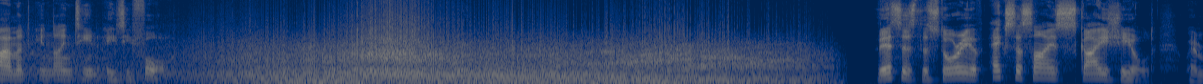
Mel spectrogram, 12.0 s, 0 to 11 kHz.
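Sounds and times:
jet flying overhead: 1.6 - 8.5.

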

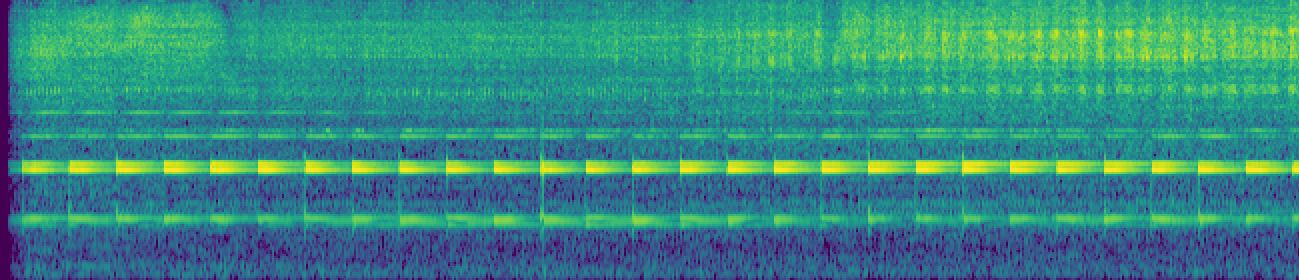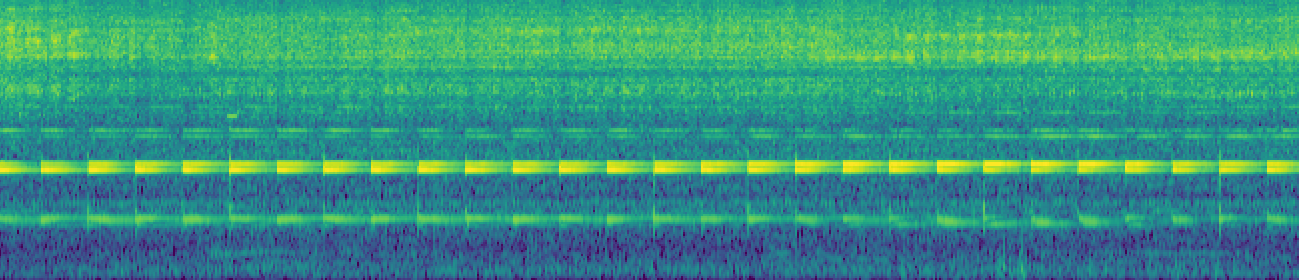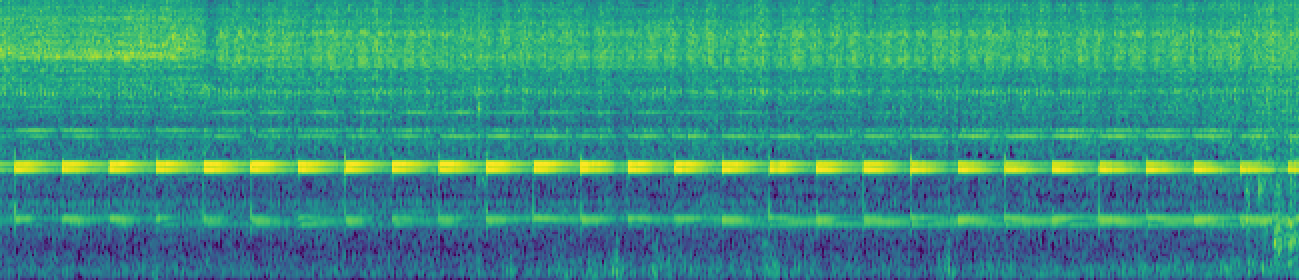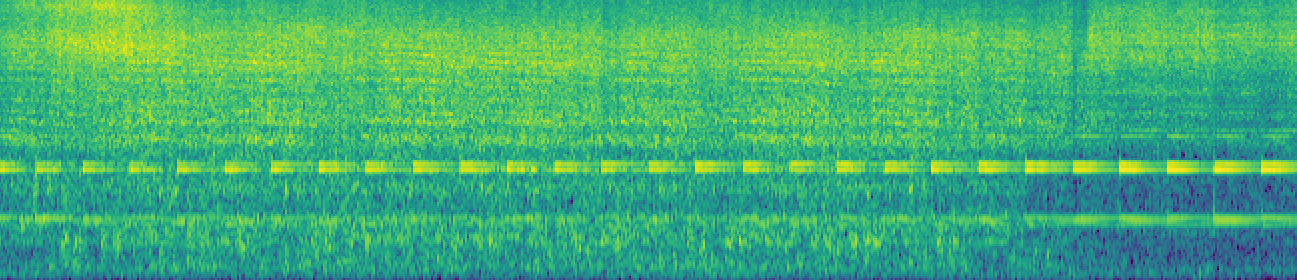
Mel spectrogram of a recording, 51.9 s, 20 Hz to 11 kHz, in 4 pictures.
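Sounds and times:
level crossing warning bell: 0.1 - 51.9.

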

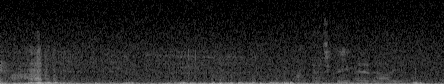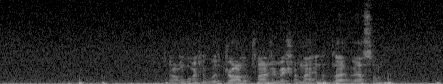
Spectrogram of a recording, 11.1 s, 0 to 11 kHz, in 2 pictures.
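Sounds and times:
microphone handling bumps: 0.0 - 4.0.

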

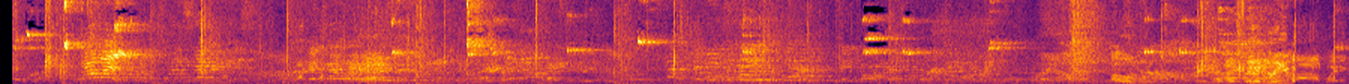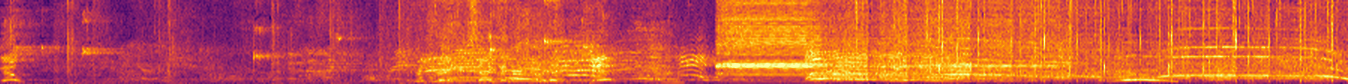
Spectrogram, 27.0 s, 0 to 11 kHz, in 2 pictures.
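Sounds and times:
shoe squeaks: 0.2 - 1.5, 3.9 - 6.7, 13.7 - 14.7, 16.0 - 17.1
spectators talking and calling out: 15.4 - 24.3
crowd cheering and shouting: 19.3 - 26.9
scoreboard buzzer: 20.6 - 23.8.

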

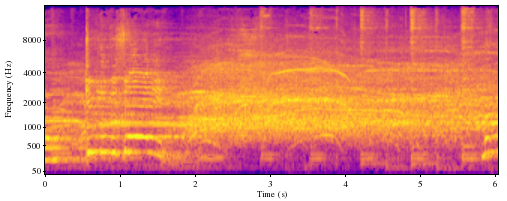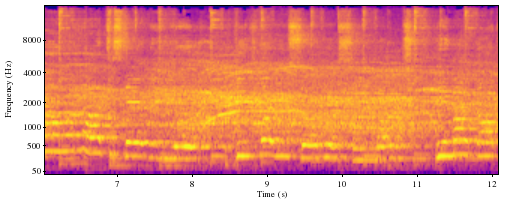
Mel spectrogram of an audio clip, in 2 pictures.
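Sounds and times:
audience screaming and singing: 0.0 - 12.0
live acoustic guitar music: 2.9 - 12.0.

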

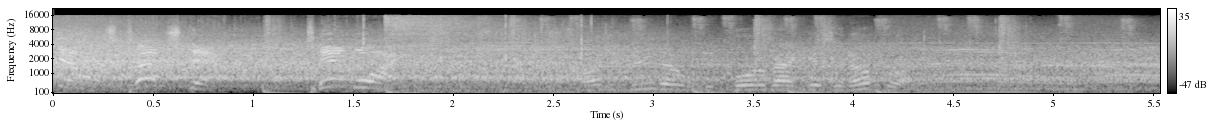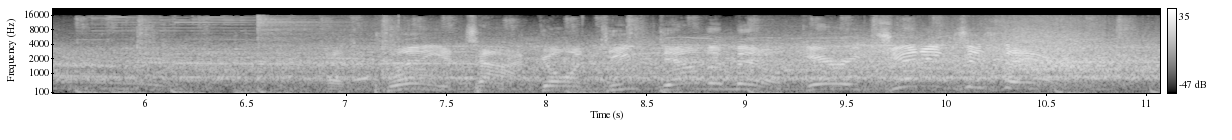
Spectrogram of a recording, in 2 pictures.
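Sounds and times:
background music with low beat: 0.9 - 11.0.

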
